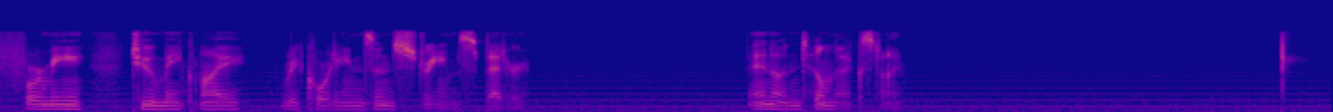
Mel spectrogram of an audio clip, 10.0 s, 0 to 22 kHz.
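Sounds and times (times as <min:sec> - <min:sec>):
faint steady hum: 0:00.0 - 0:10.0
sharp click: 0:09.6 - 0:09.9.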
